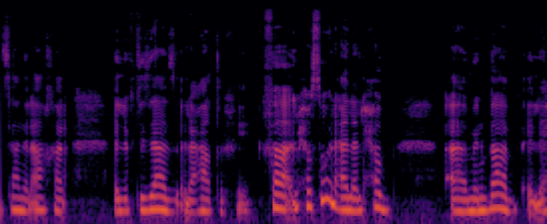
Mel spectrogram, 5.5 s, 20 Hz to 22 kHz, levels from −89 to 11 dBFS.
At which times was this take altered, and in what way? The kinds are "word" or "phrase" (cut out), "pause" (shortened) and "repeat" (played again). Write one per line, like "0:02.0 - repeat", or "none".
0:02.6 - pause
